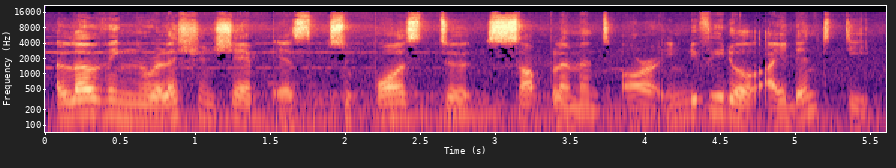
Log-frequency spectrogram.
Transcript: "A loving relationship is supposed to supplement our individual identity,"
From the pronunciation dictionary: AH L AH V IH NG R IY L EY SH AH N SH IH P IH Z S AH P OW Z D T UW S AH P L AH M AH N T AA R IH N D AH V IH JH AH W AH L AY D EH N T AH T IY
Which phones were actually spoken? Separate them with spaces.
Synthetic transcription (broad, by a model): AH L AH V IH NG R IY L EY SH AH N SH IH P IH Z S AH P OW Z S T UW S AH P L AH M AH N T AA R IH N D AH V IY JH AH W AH L AY D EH N T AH T IY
